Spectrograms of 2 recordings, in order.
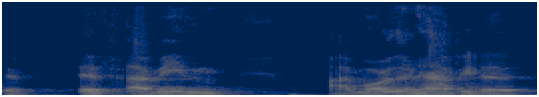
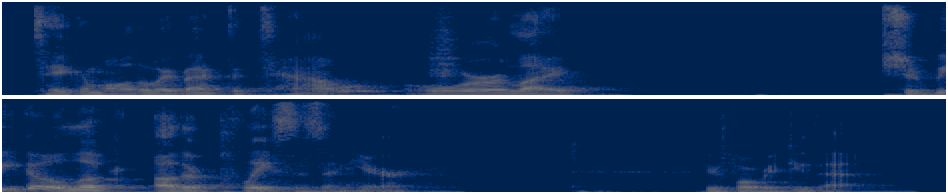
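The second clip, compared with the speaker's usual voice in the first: secretive, hushed voice; 3 dB quieter than usual. Speaking in character to two companions about a plan: half-whispering. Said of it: "whispering to both of you guys".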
